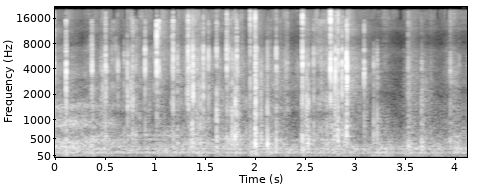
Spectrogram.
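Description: Crisp crinkling and tearing of a foil trading card pack for TMNT cards being opened up close, a rapid irregular run of crackles with no talking.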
